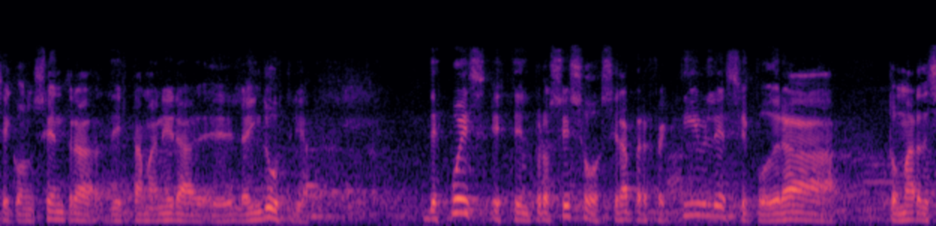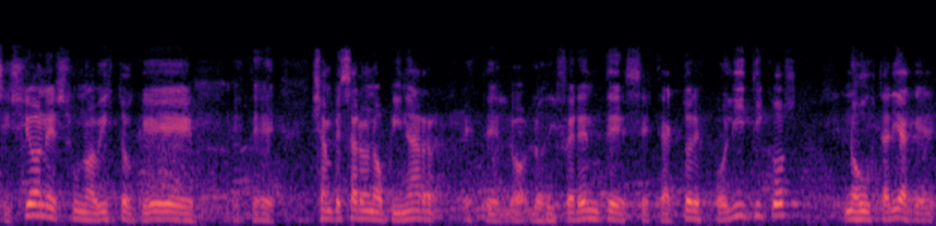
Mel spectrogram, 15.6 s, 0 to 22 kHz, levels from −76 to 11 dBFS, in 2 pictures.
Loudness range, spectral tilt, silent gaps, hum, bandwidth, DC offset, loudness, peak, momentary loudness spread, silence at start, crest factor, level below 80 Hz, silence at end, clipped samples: 3 LU; -5 dB/octave; none; none; 9.8 kHz; under 0.1%; -24 LUFS; -6 dBFS; 11 LU; 0 s; 18 dB; -58 dBFS; 0 s; under 0.1%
